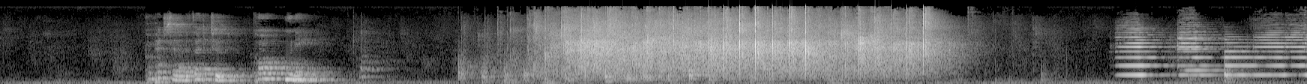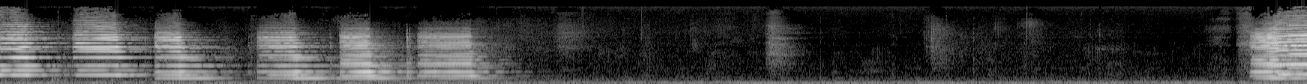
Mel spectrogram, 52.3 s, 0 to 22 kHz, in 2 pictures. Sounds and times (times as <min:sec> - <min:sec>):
Violin, fiddle: 0:22.2 - 0:36.5, 0:51.1 - 0:52.2.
